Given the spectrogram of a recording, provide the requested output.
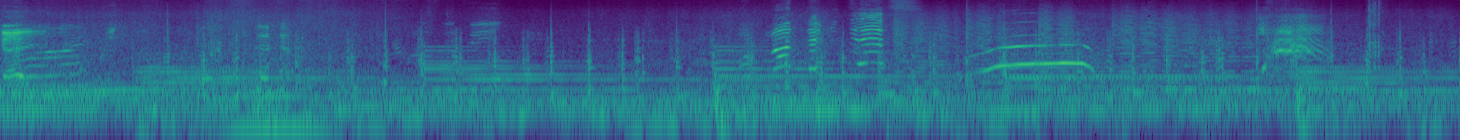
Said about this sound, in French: On a la face et les doigts gelés, mais vraiment, ce tour de bateau-là en a valu la peine.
